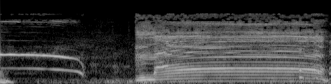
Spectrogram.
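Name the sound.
human imitating rooster crowing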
